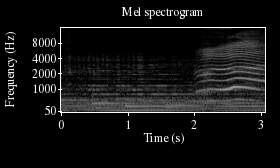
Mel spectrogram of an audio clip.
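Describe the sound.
A baby cries with a wavering, high-pitched wail. It starts about two-thirds of the way through, over a steady low drone.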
